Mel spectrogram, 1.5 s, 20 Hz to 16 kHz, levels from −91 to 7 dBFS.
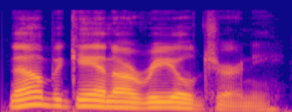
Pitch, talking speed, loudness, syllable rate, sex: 130 Hz, 205 wpm, -14 LUFS, 5.2 syllables/s, male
